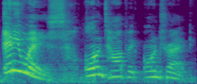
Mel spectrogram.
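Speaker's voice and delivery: high, loud drawn anyways; sing-song topic switch. Real, not acted. Vlogger drags himself back on topic, high sing-song.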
